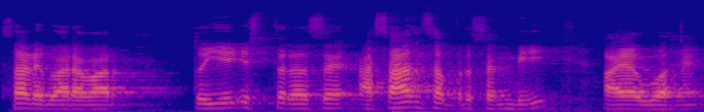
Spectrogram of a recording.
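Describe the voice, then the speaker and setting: Guy teaching exam maths step by step, high voice, bright and sharp, answers his own questions. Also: fairly even intonation, a little fast. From Rajasthan, India. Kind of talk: exam-prep maths lesson.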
